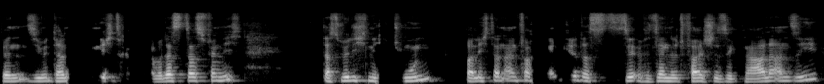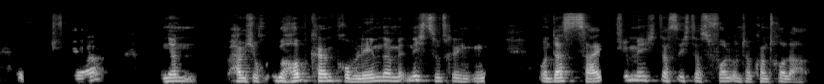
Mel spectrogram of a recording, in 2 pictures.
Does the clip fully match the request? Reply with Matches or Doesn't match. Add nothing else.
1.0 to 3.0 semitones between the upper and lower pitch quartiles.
Matches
